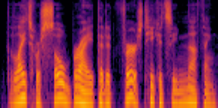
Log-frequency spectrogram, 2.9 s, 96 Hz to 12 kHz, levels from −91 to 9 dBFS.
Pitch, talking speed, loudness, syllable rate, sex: 110 Hz, 245 wpm, -18 LUFS, 5.2 syllables/s, male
